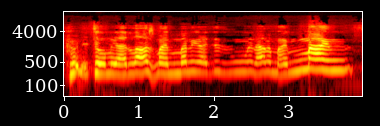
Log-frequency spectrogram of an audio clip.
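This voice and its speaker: An actress playing a desperate, cornered murderess in a 1950s radio crime drama, halting and pleading. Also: female voice, sits high, steady tone, a bit bright. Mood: tearful despair. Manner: halting, pleading, breathless repetition. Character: desperate cornered murderess breaking down in tearful confession. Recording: dull vintage 1950 radio recording.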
